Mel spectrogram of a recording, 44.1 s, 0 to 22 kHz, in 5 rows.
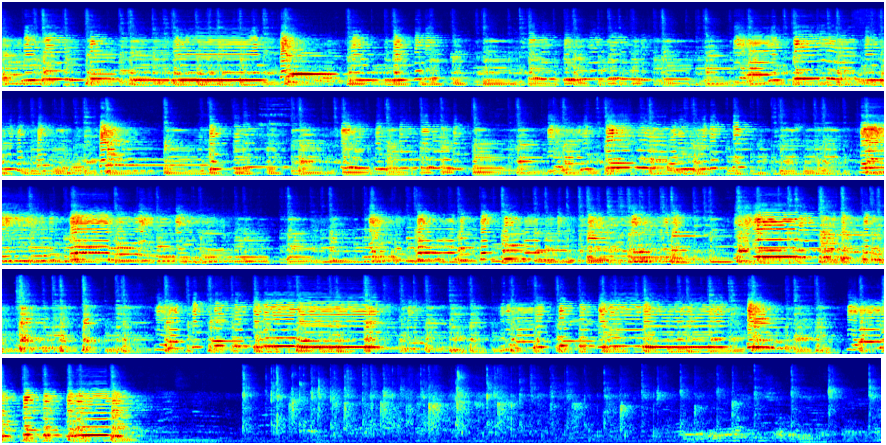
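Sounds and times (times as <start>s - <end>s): strummed guitar chords: 0.0s - 36.8s
tenor saxophone jazz melody: 0.0s - 37.2s.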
